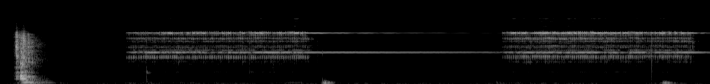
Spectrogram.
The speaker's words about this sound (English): Here, let me show you. You go outside and ring the bell again, and I'll show you where you're wrong.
